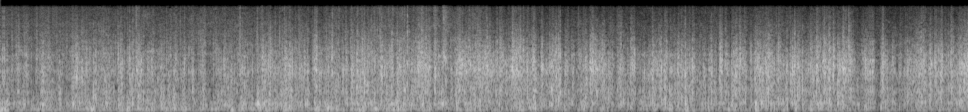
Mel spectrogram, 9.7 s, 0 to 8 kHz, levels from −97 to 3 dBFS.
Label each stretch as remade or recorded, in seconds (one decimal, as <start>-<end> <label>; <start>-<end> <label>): 0.0-0.9 remade; 0.9-9.7 recorded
